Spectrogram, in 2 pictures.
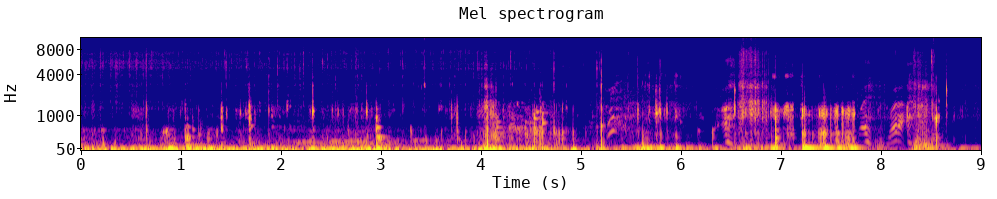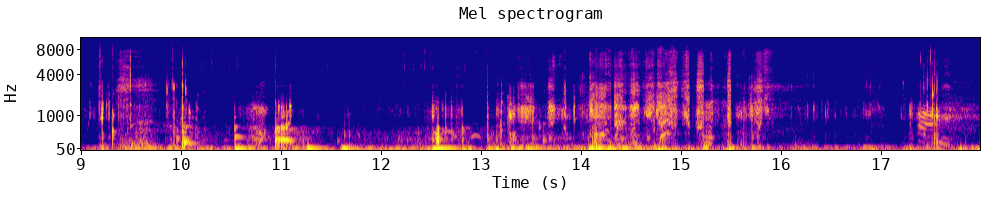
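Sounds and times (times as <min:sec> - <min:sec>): low underwater rumble: 0:00.0 - 0:14.1
knocks and scrapes: 0:00.6 - 0:11.4, 0:12.5 - 0:17.0.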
